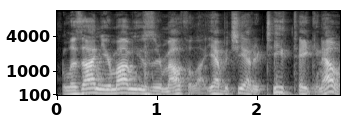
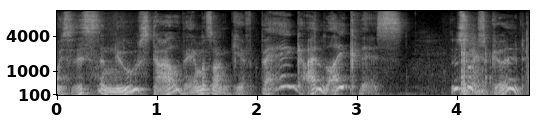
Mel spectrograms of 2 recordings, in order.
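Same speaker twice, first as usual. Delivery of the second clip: high, soft wondering voice; curious gift opening; 10 semitones higher, 5 dB quieter than usual. Real, not acted. Unboxing a present on stream, high soft delighted coo.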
